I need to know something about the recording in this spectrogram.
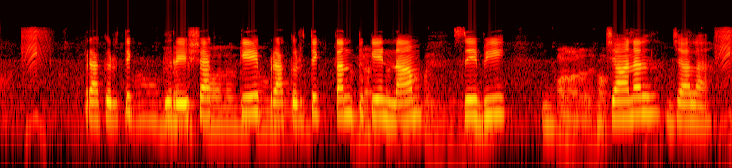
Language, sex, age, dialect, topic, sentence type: Bhojpuri, female, 18-24, Western, agriculture, statement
